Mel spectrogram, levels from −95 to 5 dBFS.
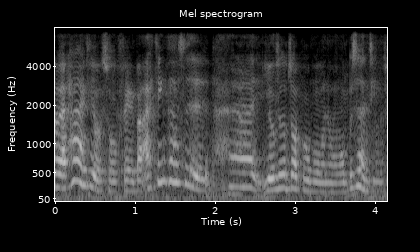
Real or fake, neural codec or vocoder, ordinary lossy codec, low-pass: fake; codec, 24 kHz, 6 kbps, HILCodec; none; 7.2 kHz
